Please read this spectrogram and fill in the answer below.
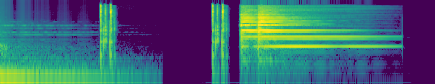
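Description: Subscribe-button animation sound effects: a quick double click about a second in, another double click about two seconds in, then a bell ding that rings on and slowly fades. The tail of background music fades out at the start.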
